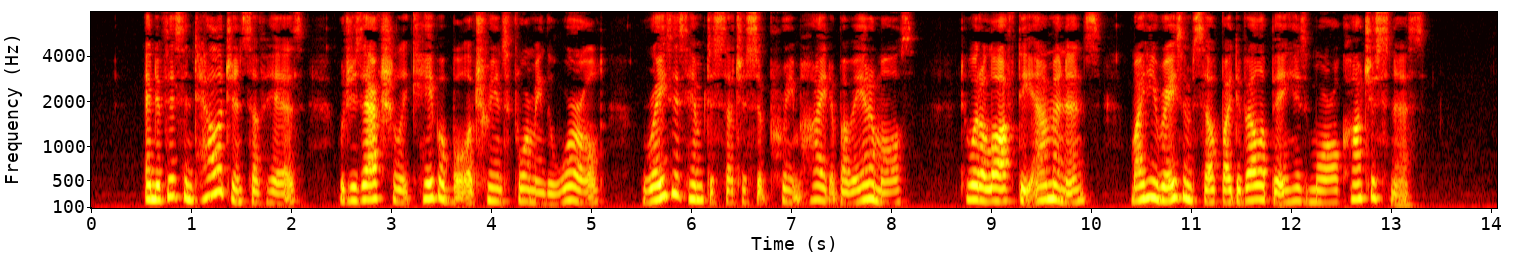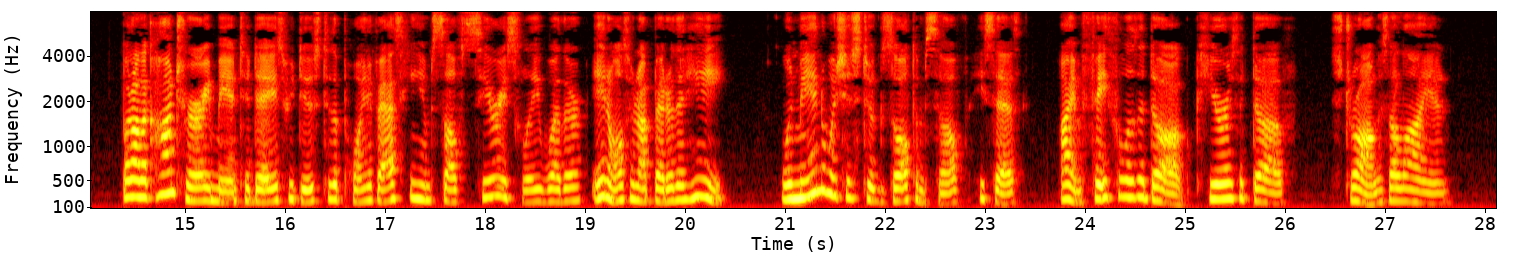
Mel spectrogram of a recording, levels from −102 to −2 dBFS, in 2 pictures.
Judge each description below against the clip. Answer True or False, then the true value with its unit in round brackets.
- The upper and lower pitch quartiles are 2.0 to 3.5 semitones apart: False (3.9 semitones)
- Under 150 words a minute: False (175 wpm)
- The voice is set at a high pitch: True (200 Hz)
